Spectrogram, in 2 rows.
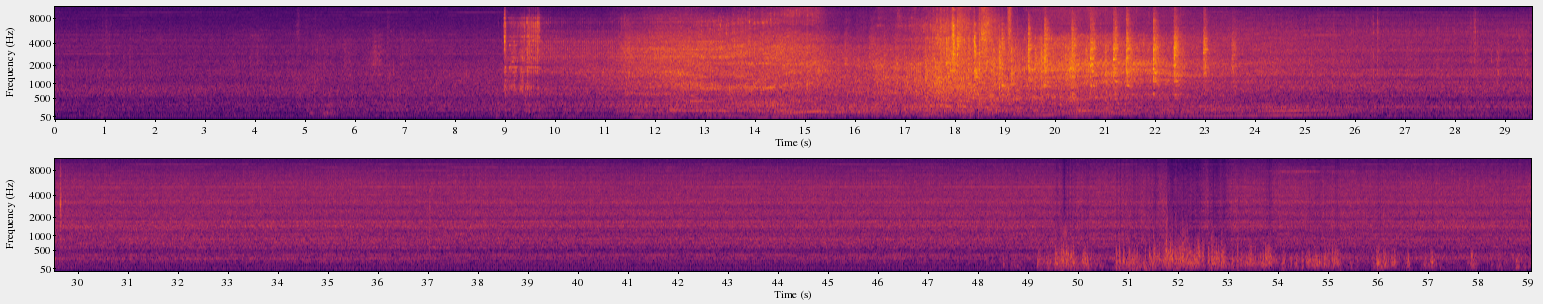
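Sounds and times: diesel truck engine passing: 3.3 - 32.4, 33.2 - 59.0
metallic rattles and clanks: 17.4 - 23.8.

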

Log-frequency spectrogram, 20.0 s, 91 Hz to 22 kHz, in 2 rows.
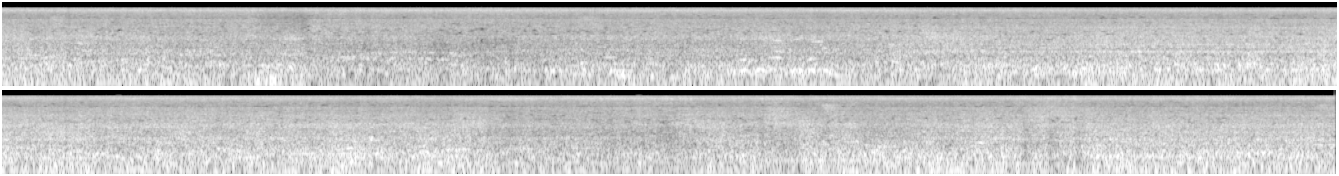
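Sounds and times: industrial sewing machines whirring: 0.0 - 20.0.

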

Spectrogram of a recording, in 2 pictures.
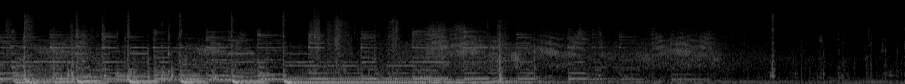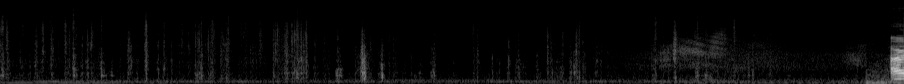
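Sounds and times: packaging rustling and crinkling: 3.0 - 4.2, 7.4 - 16.0.

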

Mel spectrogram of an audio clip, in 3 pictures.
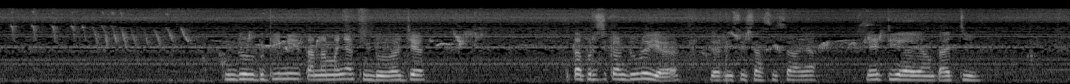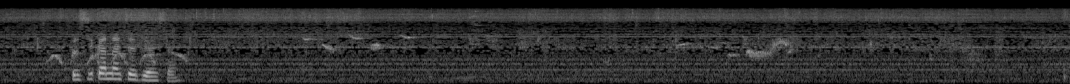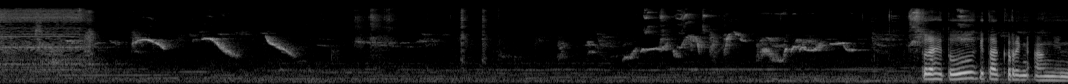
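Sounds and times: small birds chirping: 0.0 - 5.2, 6.0 - 12.8, 13.4 - 16.4, 17.3 - 19.8, 21.8 - 32.0
garden hose spraying water: 0.0 - 22.4.

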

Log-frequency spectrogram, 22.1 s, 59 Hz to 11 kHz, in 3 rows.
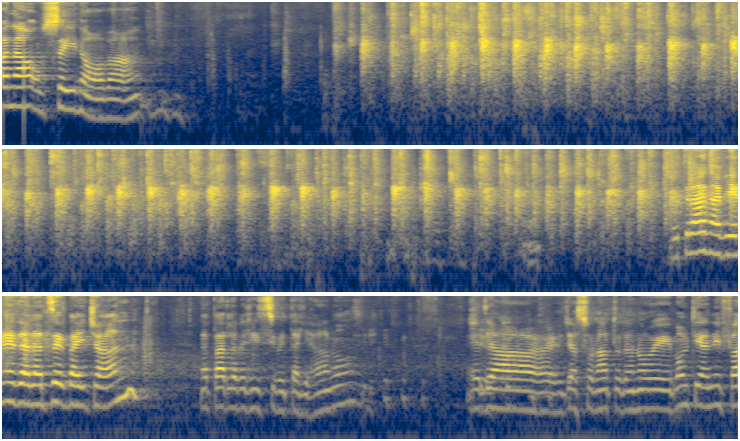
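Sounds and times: small audience applauding: 3.2 - 15.3.

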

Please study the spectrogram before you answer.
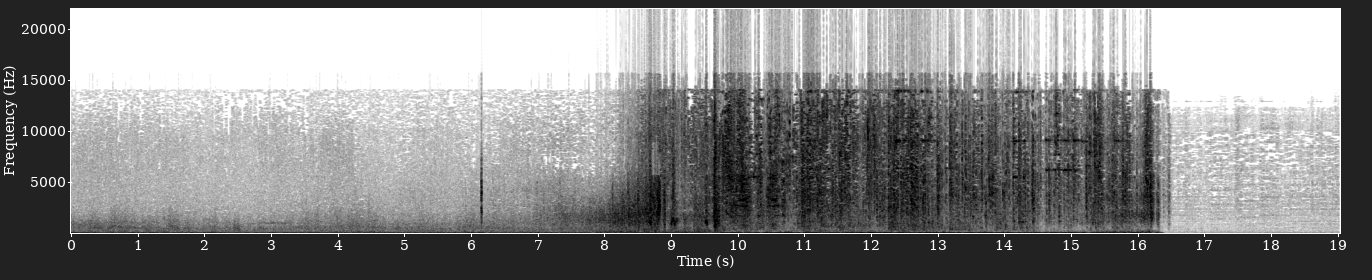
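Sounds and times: deep booming rumble: 0.0 - 16.4
dense crackling: 6.6 - 16.5.

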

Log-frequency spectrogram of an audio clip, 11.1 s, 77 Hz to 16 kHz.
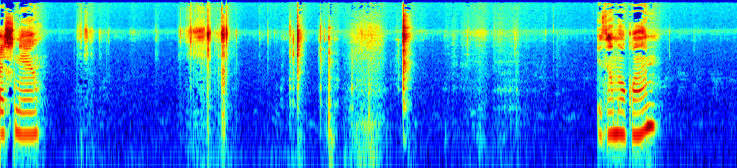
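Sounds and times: soft rustle: 1.1 - 4.2, 6.6 - 8.6.

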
